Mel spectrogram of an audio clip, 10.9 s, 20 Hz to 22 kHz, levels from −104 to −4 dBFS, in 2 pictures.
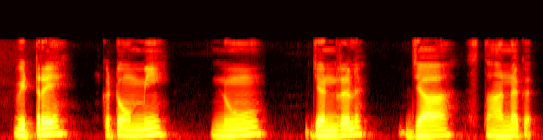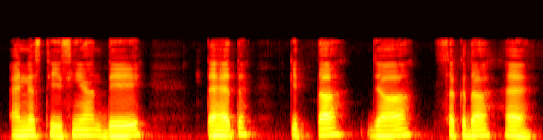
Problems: background sounds at intervals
